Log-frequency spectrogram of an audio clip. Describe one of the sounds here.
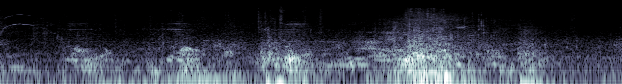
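Footsteps run across a wooden floor.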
